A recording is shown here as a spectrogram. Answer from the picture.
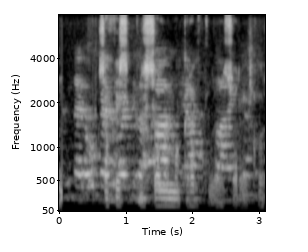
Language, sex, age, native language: Icelandic, male, 18-19, Icelandic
